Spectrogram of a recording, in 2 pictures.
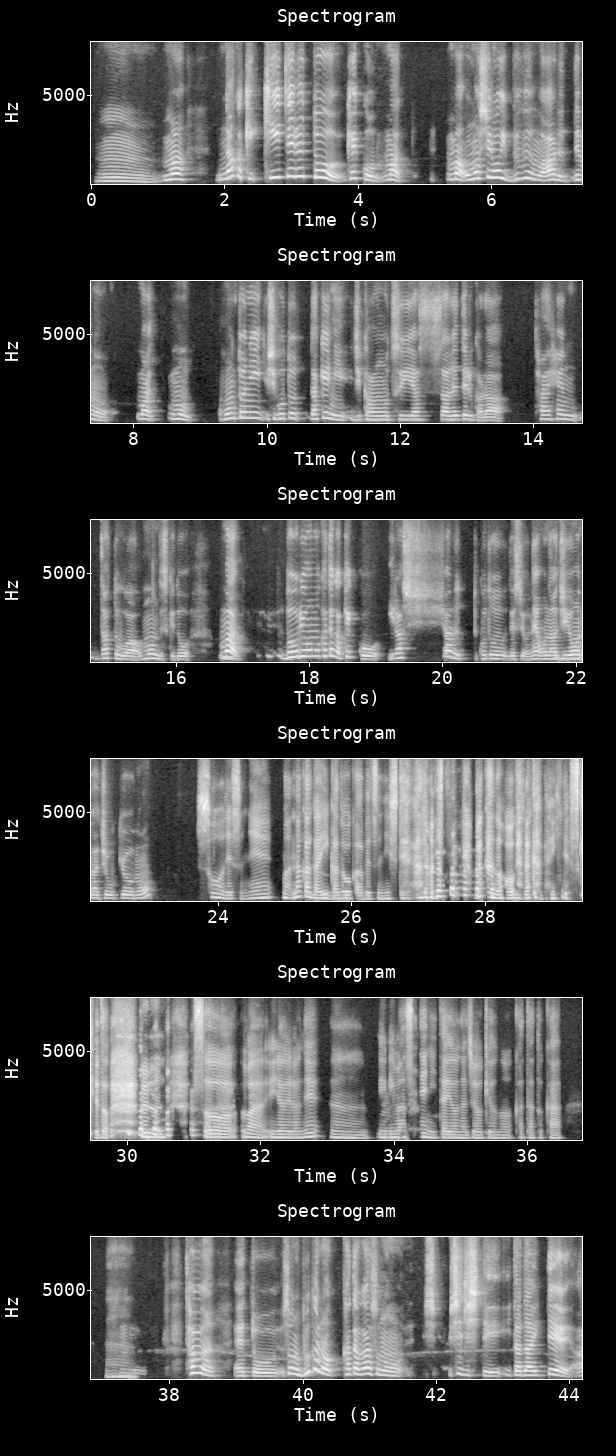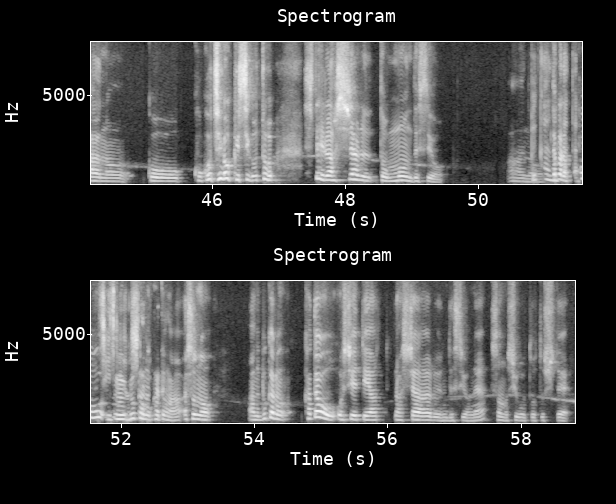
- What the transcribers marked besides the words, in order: distorted speech; static; other background noise; laugh; laughing while speaking: "あの、いち 部下の方が仲がいいんですけど"; siren; laughing while speaking: "心地よく仕事"
- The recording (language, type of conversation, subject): Japanese, advice, 複数の仕事を同時に抱えていて効率が落ちているのですが、どうすれば改善できますか？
